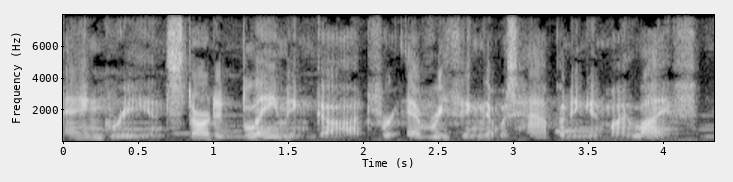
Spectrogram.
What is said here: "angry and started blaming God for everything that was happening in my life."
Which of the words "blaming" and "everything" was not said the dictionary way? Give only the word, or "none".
none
